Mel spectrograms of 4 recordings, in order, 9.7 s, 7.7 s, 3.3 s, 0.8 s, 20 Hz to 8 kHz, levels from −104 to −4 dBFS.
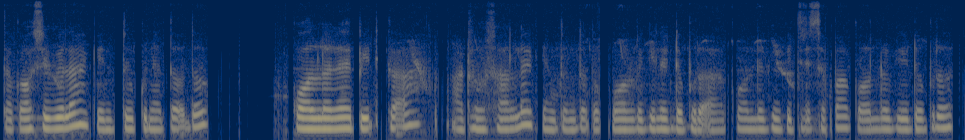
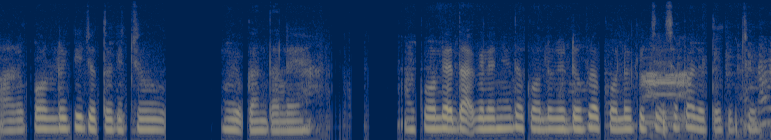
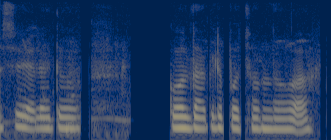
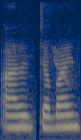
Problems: constant background noise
